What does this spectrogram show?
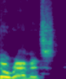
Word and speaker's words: Oravitz: Oravitz: yeah Thank you Karen and my name is pronounced oh rabbits i've been called a lot of other things, but oh is fine.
